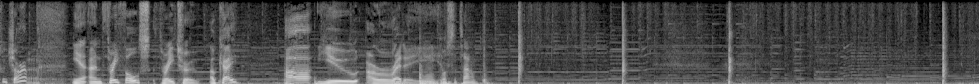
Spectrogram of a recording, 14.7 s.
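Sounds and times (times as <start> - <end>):
speech: 0.0 - 7.4
hand claps: 7.2 - 8.1, 9.3 - 9.6, 10.9 - 11.2, 14.1 - 14.4.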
